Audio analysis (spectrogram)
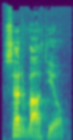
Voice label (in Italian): "sarvatio", crespinese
